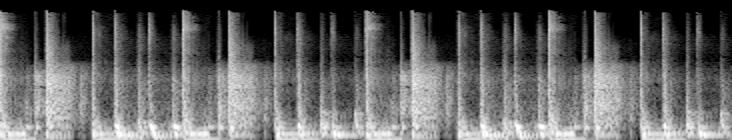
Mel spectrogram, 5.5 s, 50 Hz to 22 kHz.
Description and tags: dnb distorted atmosphere rhythm 175
Dark beat layer you can use with drum & bass beat.
175bpm, dance, dark, deep, dnb, effect, jungle, processed, rhythm, stereo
